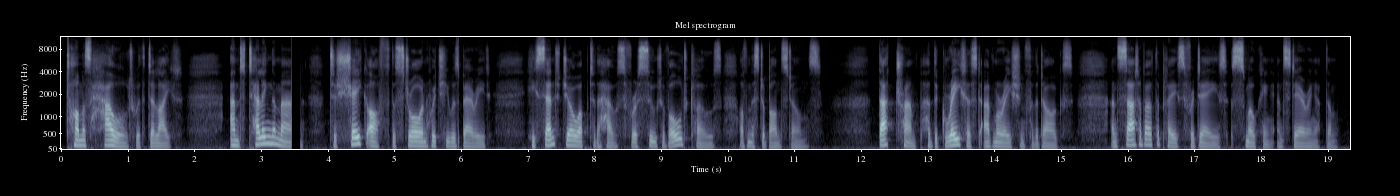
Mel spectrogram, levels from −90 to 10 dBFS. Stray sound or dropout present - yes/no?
yes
